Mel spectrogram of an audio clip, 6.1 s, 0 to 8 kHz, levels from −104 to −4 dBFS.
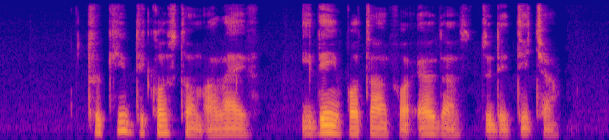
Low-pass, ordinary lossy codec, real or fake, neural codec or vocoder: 7.2 kHz; none; real; none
